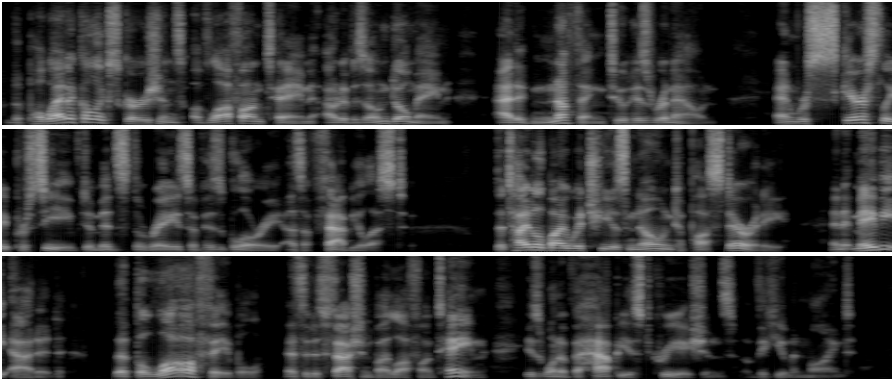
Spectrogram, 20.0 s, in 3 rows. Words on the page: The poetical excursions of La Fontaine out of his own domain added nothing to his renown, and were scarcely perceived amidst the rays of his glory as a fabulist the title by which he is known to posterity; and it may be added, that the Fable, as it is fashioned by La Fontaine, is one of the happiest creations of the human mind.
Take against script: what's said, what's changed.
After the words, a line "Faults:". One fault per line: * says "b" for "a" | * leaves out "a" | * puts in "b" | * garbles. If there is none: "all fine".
The poetical excursions of La Fontaine out of his own domain added nothing to his renown, and were scarcely perceived amidst the rays of his glory as a fabulist the title by which he is known to posterity; and it may be added, that the law Fable, as it is fashioned by La Fontaine, is one of the happiest creations of the human mind.
Faults:
* puts in "law"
